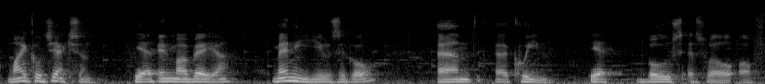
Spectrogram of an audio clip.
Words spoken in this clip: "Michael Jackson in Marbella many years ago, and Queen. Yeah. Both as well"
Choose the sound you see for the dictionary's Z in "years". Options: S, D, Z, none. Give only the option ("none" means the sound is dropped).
Z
